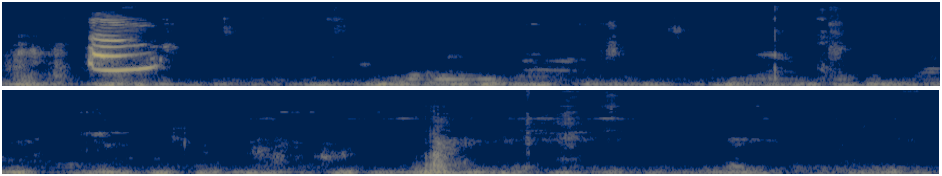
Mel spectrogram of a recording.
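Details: Adopted pet cat meowing loudly indoors: one sharp, bright meow near the start, then mostly quiet low background rumble with a brief click later.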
